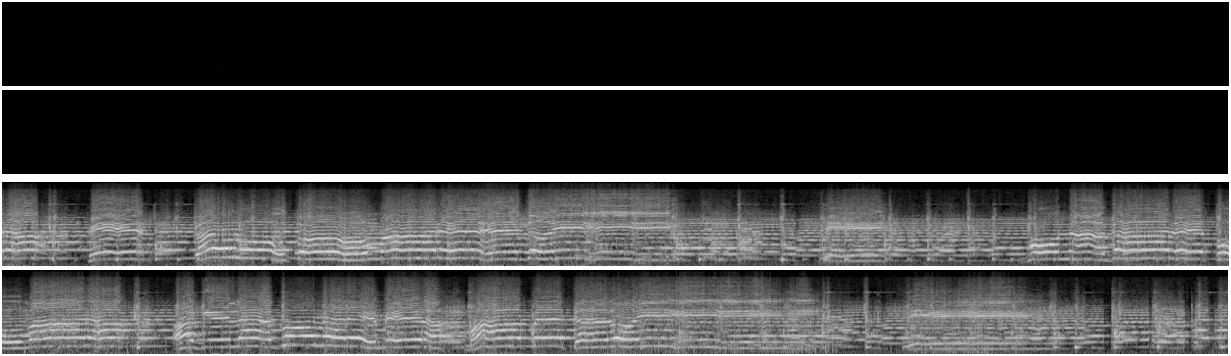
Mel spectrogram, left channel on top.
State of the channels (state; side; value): silent; left; 65 dB below the other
